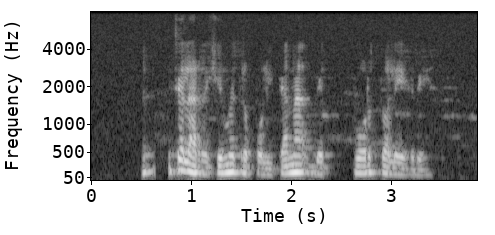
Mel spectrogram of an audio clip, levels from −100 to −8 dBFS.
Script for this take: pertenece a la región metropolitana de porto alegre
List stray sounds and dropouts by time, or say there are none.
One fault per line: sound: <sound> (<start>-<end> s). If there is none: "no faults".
sound: dropout (0.6-0.8 s)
